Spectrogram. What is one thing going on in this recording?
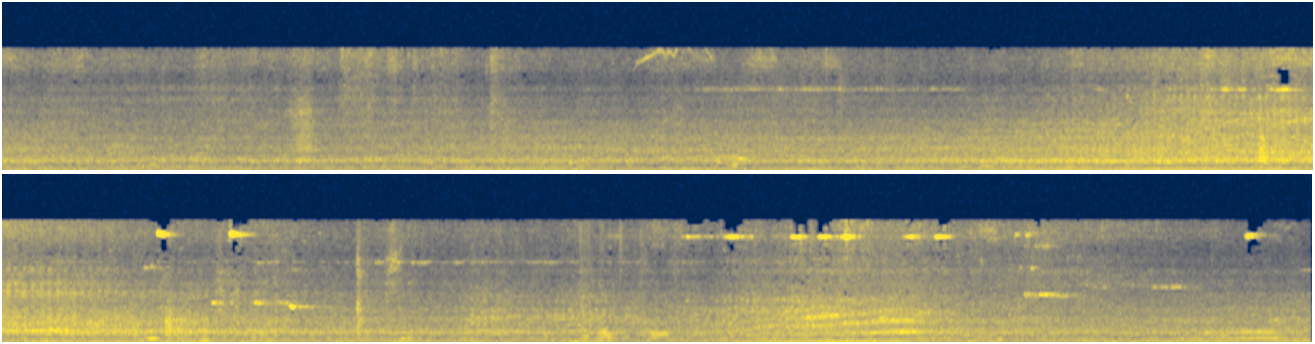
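Traffic hums along a street nearby.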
